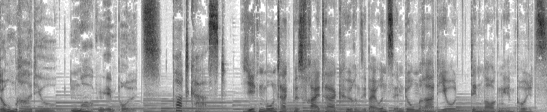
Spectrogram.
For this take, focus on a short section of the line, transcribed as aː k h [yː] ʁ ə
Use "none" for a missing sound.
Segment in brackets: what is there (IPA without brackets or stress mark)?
øː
